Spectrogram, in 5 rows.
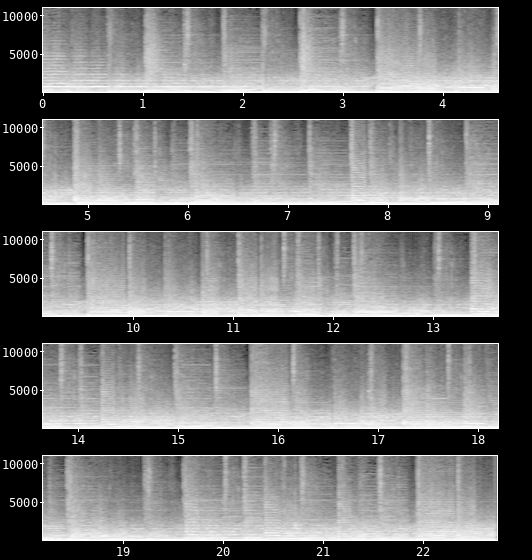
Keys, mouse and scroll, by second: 8.2 ctrl+g, 9.0 typing, 10.0 click, 11.1 Down, 11.4 typing, 11.4 Down, 13.6-16.6 drag, 18.0 ctrl+g, 20.0 click, 22.4 Down.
